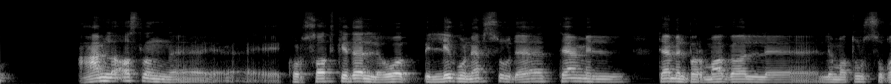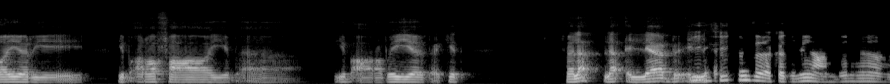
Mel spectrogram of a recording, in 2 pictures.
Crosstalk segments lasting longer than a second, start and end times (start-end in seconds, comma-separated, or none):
none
